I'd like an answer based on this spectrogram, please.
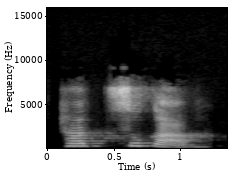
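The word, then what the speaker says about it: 二十日: Tanggal 20 bacanya Hatsuka. Oke, jadi khusus angka 20 ya. Heeh. Khusus angka 20 itu dibacanya kalau tanggal Hatsuka, kalau umur Hatachi.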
